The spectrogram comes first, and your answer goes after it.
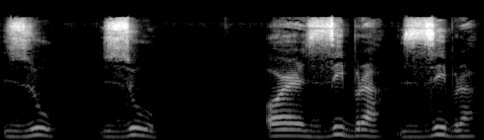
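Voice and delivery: "zoo" and "zebra" with a low, lengthened Z; buzzed Z. Shown as a demonstration. Teacher gives example words for the letter, buzzed Z. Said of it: "Ang Z sound like".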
